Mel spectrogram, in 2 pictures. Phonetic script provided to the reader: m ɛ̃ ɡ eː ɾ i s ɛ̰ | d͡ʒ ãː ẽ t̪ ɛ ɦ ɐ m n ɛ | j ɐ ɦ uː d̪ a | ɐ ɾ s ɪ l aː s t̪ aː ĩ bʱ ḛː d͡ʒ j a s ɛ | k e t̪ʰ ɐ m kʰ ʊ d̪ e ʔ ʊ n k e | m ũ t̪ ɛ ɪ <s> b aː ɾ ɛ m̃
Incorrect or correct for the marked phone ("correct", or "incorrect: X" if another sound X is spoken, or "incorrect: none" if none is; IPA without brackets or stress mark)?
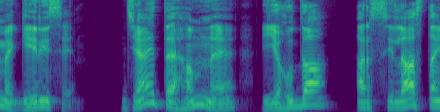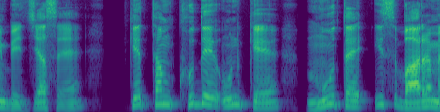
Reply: correct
